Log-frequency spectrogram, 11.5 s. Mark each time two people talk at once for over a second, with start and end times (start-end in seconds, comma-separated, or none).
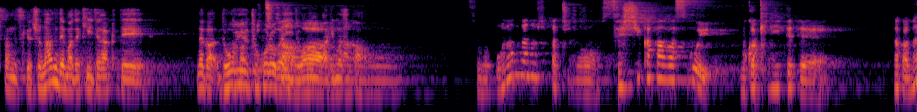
2.9-4.6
